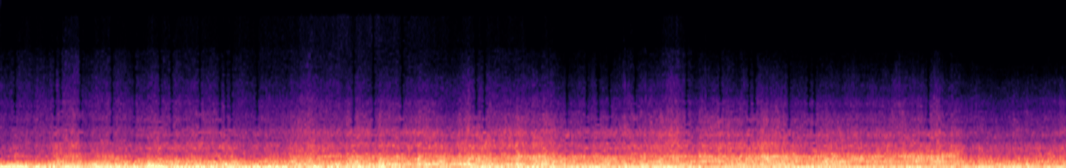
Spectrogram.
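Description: Race cars running a heat at McKean County Raceway, a continuous loud engine roar with overlapping revving from several cars bunched together, steady and close throughout.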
